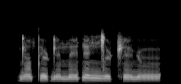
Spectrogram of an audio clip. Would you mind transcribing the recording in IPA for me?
ɖ ɑ̃ t̪ ø ɖ ɛ̃ m ɛ̃ ɗ ɛ̃ ŋ͡ǀ ʉ ʈ͡ʂ ɛ̃ ɳ ɵ

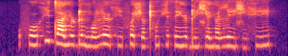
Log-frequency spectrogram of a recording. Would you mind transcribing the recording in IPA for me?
f o x i d a j ø ɖ ə ŋ o ɮ ø x i f ə ʃ a ʈʰ u ç ə θ i j ɛ ɖ i ɕ ɛ j ə ɮ i ɕ i x i

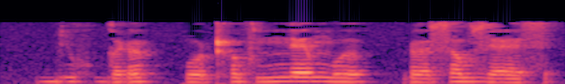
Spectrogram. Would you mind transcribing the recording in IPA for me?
b i˨ xʷ ɡ ə˨ ɽ œ˦ pː o˨ ʈʰ ʌ˧ xʷ nː ɛ˦ ŋʷ ə˦ | ɽ œ˨ s ʌ˦ w z ɛ˨ s

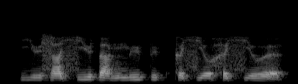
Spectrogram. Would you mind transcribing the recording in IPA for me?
j ʉ z a sʲ ʉ ɗ a ŋ͡m ʉ p ʉ p k ə sʲ o h ə sʲ ʊ ə̯

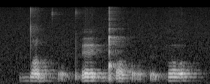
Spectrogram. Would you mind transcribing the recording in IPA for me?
dˤ ɪ d pʼ ɔ̰ pʼ ɛ ǃʼ ɒ ʔ ɔ̰ ʔ ə̰ k ɔ

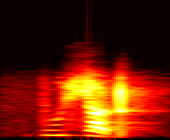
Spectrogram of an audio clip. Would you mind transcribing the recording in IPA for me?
p u ç a ɖ

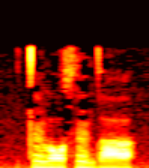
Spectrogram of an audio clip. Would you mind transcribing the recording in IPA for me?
t ɛ̃˦ l ɔ˦ s ɛ̃˦˨ d a˨

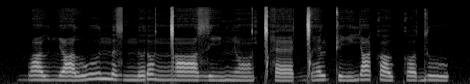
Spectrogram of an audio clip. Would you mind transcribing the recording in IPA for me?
b ɑ u̯ ʎ ɑ l w u n ʌ z n ʊ ɾ ɔ ŋ͡ǀ ɑ z i ɲ ɔ̃ ǀʰ æ ɡ͡ǀ æ l ʈ i j ɑ k ɒ u̯ k ɔ d u

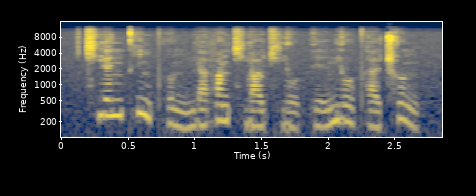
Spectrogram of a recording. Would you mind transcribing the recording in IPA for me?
t͡ɕʰ j ɛ˥ n t̪ʰ i˥˩ ŋ pʰ ɤ˨˩ ŋ m j ä˧˥ f ɑ˥ ŋ t͡ɕʰ j ɑ˧˥ ʊ̯ t͡ɕʰ j o˨˩ ʊ̯ k e˧˥ ɪ̯ m j o˥˩ ʊ̯ pʰ a˧˥ ɪ̯ ʈ͡ʂʰ ɤ˥˩ ŋ

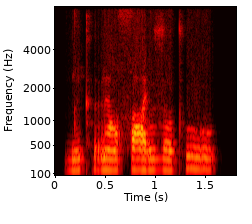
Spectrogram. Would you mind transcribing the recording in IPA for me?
d ə̃ kʰ r ə̃ j sˤ i ɾ u z o tʰ u

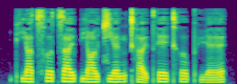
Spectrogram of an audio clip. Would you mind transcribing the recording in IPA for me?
pʰ j ä˧˥ t͡sʰ ɤ˥˩ t͡s a˥ ɪ̯ p j ɑ˧˥ ʊ̯ t͡ɕ j ɛ˧˥ n kʰ a̰˨˩ ɪ̯ t̪ʰ e˥˧ ɪ̯ kʰ ɤ˥˩ pʰ ɥ ɛ˧˥

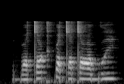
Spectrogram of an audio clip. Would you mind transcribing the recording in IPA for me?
b ɑ tˤ e k pʲ ɯ tˤ y tˤ e ɡʷ i

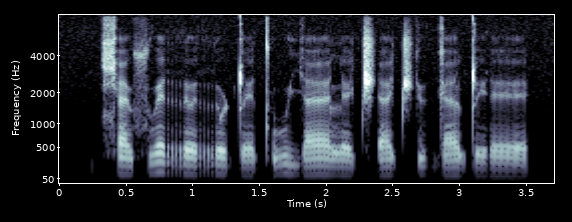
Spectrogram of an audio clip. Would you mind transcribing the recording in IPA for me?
t͡ɕʰ æ sʷ ɛ r ə r ʊ ʈ ɛ tʼ u j æ l ɛ t͡ʃʼ æ t͡ʃʼ ɨ ɡ æ ʈ e ɾ ɛ

